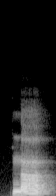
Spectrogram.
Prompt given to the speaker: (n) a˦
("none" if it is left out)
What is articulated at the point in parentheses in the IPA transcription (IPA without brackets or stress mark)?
n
